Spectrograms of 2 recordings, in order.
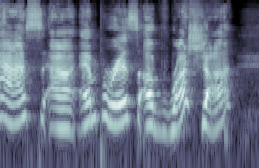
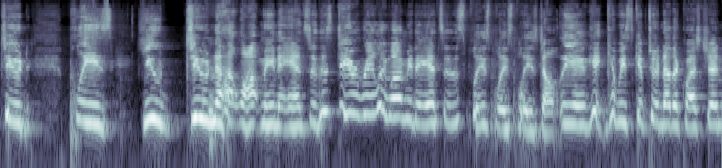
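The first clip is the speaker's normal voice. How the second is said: acted near-tearful pleading. Recalling an interviewer asking her about Sacagawea, retelling a near-tearful plea. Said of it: "I'm almost crying".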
